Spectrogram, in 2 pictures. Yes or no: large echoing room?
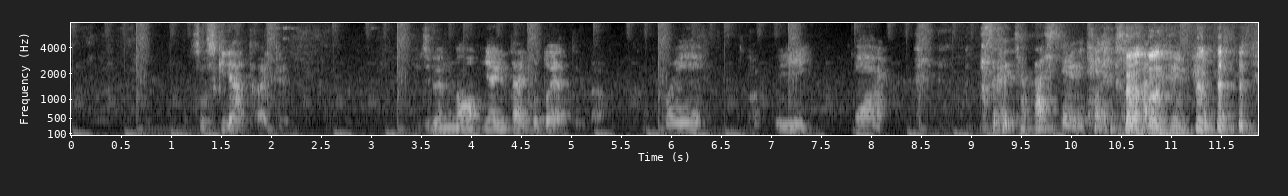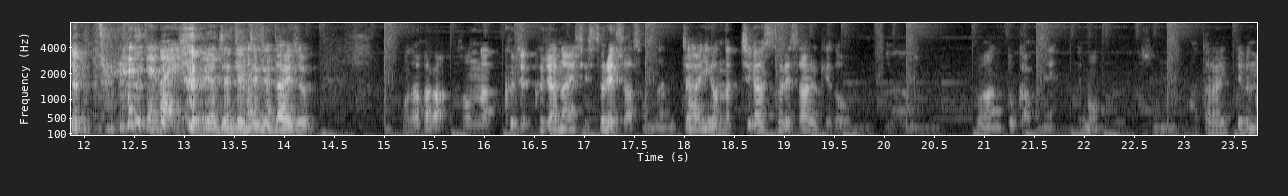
no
